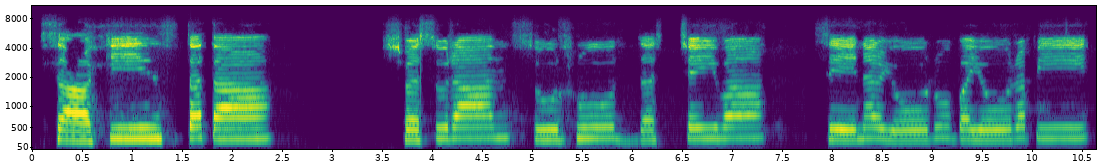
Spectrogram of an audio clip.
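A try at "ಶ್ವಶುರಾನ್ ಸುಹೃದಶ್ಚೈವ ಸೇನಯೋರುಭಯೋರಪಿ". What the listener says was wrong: ಸ್ವಲ್ಪ ಒತ್ತುಗಳನ್ನ ನೋಡಿ ಇದು ಮಹಾಪ್ರಾಣಗಳನ್ನ ಮತ್ತೆ ದೀರ್ಘಗಳನ್ನ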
